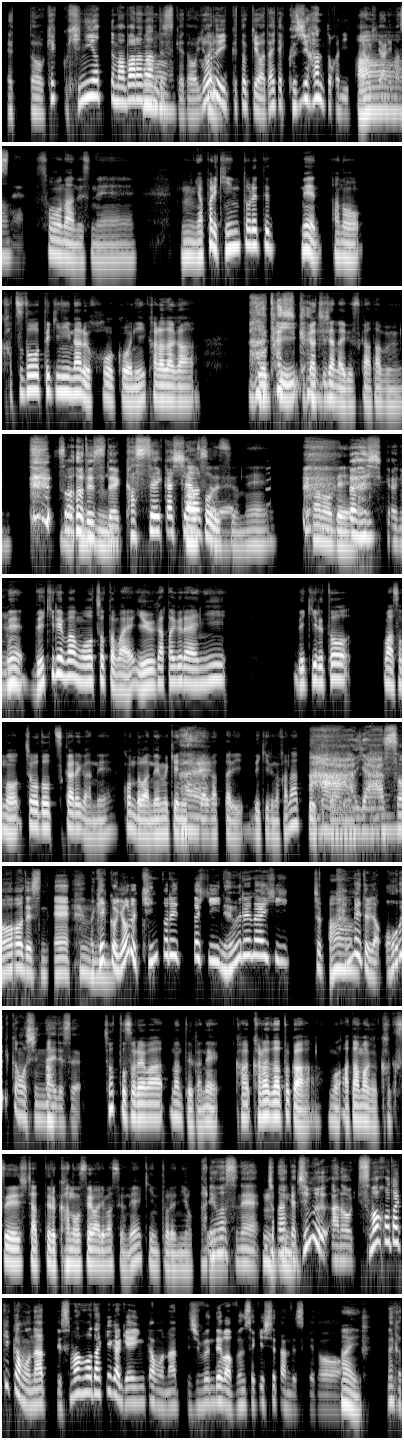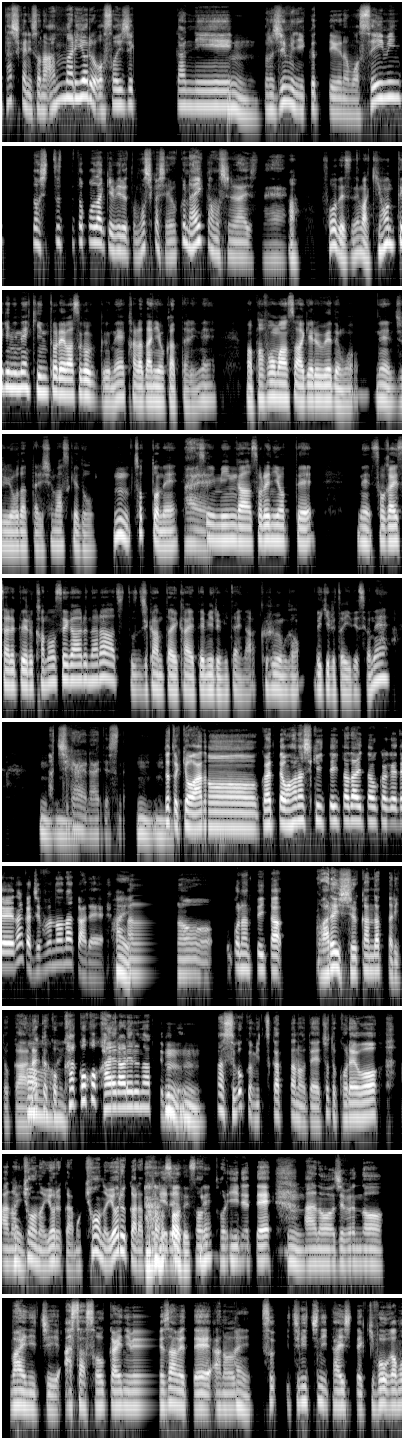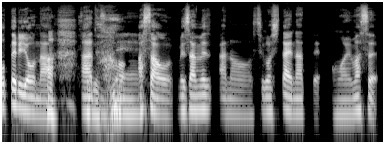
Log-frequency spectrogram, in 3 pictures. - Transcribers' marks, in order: laughing while speaking: "ああ、確かに"; distorted speech; other background noise; chuckle; laughing while speaking: "あの"
- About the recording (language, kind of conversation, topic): Japanese, advice, どうすれば毎朝爽快に目覚めて、一日中元気に過ごせますか？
